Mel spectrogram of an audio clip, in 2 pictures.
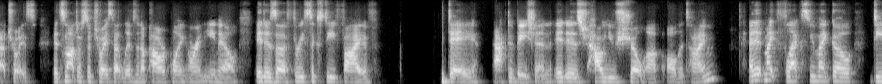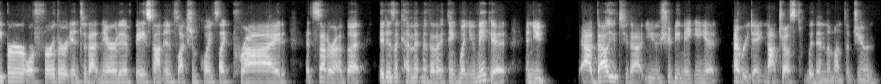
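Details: Adult speaker; ordinary speech.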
